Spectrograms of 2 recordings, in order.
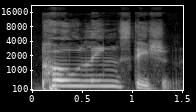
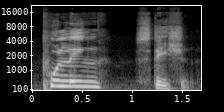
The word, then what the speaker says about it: polling station: Polling station. Not pulling station. Today's Say It Right is for everyone's attention, especially my colleague journalists, who sometimes say pulling station when they mean polling station.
